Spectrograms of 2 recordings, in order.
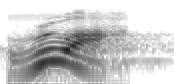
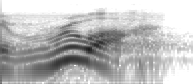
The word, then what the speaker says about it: ruach: Everyone say ruach. Kind of got to say it like there's peanut butter stuck on the back of your throat. That's how it works. Ruach. But it sounds like a whoosh, because it means breath or wind.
